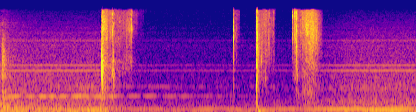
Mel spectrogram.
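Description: A metal panel door clicks and clanks open.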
